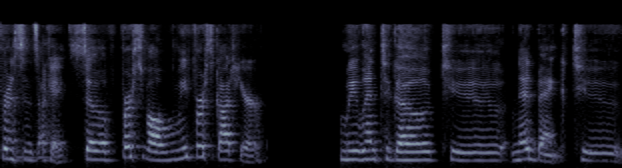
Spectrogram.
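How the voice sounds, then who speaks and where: An ordinary speaking voice from a woman with an American accent, medium pitch, ordinary pitch variation and a moderate pace, over a quiet background. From United States. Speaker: podcast host, missionary. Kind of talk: casual chat.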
